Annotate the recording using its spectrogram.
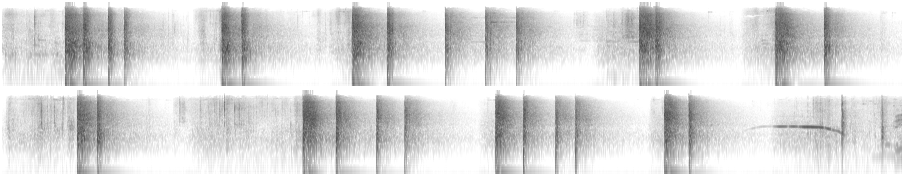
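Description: Pistol shots fired in quick pairs and runs of three or four, with pauses of about a second between groups as the shooter moves between target arrays on a practical-shooting stage. A short falling whistle comes near the end.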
